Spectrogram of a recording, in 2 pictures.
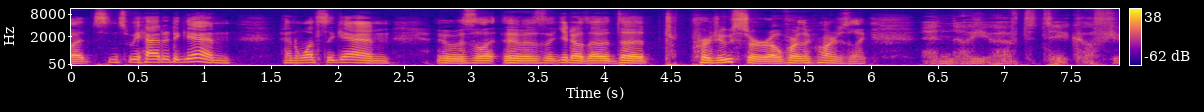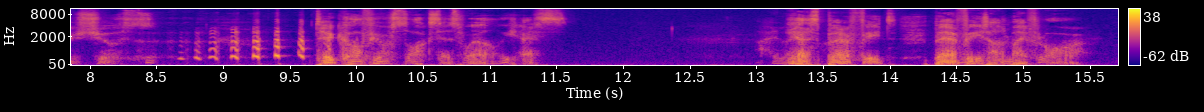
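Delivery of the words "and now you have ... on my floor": lecherous put-on old-man voice, much lower. Retelling what a producer in the corner said, in a horny old man voice. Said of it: "you're incredible at sounding like a horny old man".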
